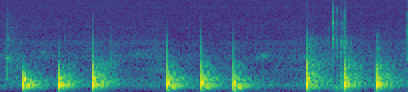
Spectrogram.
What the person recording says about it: that sounds solid you're on a stud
